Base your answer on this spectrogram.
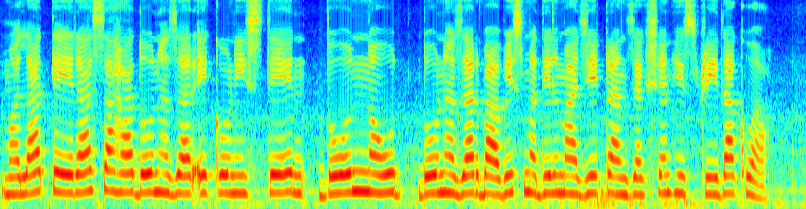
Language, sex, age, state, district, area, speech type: Marathi, female, 60+, Maharashtra, Yavatmal, rural, read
